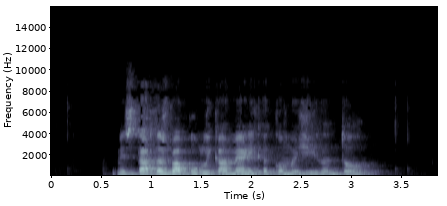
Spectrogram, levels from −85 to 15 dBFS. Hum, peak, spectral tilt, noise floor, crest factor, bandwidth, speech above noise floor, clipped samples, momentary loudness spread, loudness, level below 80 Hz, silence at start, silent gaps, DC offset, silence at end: none; -4 dBFS; -6 dB/octave; -74 dBFS; 20 dB; 9.4 kHz; 51 dB; under 0.1%; 11 LU; -24 LUFS; -68 dBFS; 0.65 s; none; under 0.1%; 0.6 s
